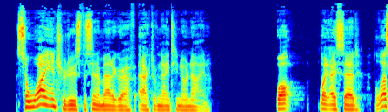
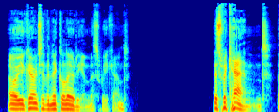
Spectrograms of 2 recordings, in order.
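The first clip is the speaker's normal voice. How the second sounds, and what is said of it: Put-on aristocratic British accent. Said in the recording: “That's some Downton Abbey accent. ... That's like my aristocrat British accent.”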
